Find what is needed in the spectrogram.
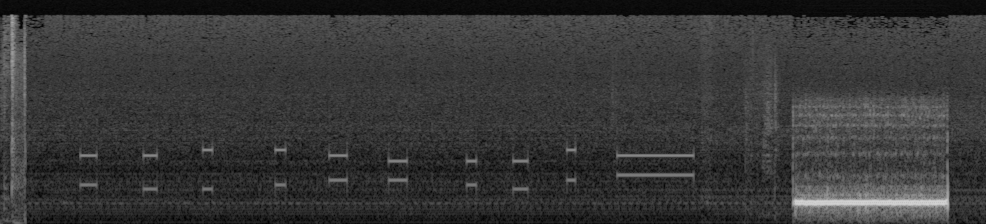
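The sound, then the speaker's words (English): A telephone number is dialed on a touch-tone keypad as a quick series of short, evenly paced electronic beeps. A longer steady tone follows, then a loud, harsh sustained tone near the end. “Get them on the line. Dial it up, man.”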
